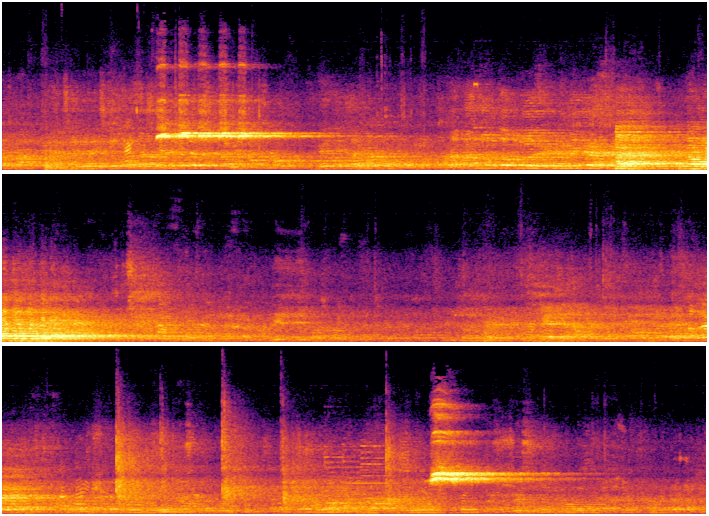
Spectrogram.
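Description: A crowd of spectators chatters and calls out in an echoing hall.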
